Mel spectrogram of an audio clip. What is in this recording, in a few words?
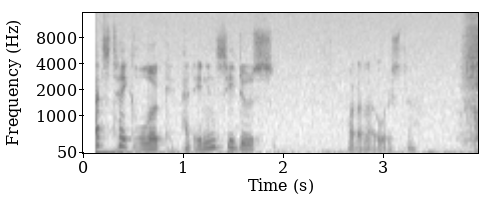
Narration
